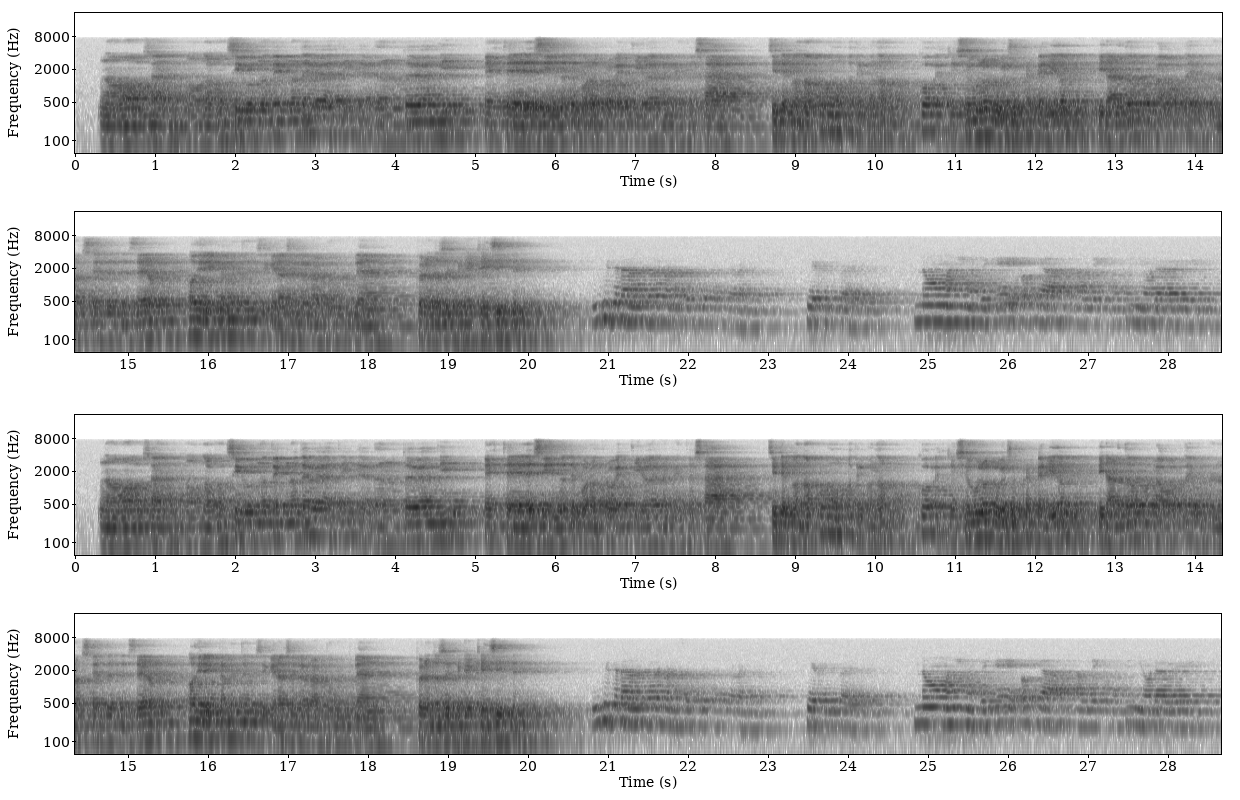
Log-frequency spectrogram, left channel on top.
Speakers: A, on the right (about 30°); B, on the right (about 80°).
A: no, o sea, no, no consigo, no te, no te veo a ti, de verdad, no te veo a ti, este, decidiéndote por otro vestido de repente, o sea, si te conozco como te conozco, estoy seguro que hubieses preferido tirar todo por la borda y volverlo a hacer desde cero o directamente ni siquiera celebrar tu cumpleaños. Pero entonces, ¿qué, qué hiciste?
B: Literalmente me conoces perfectamente. Qué risa eso. No, imagínate que, o sea, hablé con la señora de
